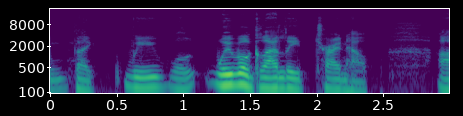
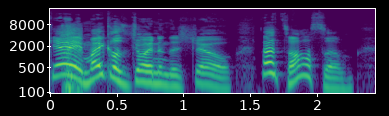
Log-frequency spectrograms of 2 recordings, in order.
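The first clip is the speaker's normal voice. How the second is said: oblivious, clueless chatter, pitched up and raised; 6 semitones higher, 6 dB louder than usual. Retelling a castmate's reaction to the news: imitating an oblivious Colm Meaney. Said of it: "who was sort of oblivious of it all".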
